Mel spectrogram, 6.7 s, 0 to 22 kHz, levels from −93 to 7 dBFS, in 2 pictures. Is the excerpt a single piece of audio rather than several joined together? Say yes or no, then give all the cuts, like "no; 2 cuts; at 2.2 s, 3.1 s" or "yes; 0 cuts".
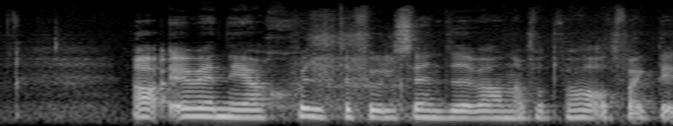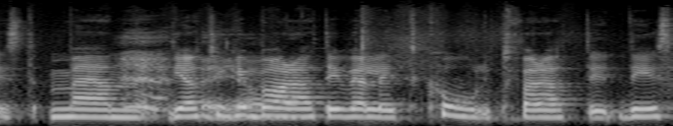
yes; 0 cuts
